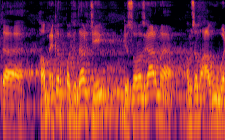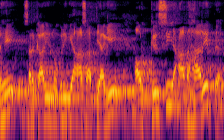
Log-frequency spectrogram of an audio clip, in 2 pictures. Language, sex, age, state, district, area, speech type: Maithili, male, 45-60, Bihar, Supaul, rural, spontaneous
